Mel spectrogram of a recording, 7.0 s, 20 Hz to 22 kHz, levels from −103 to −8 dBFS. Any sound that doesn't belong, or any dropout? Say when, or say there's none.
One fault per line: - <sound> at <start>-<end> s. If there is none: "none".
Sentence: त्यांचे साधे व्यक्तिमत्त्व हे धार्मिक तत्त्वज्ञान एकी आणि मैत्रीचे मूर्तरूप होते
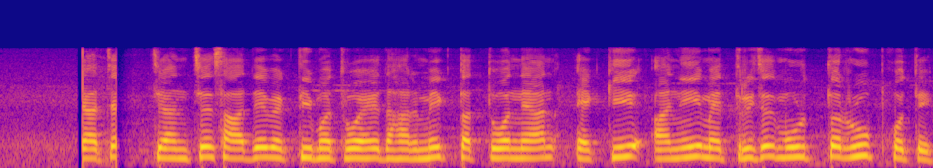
none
